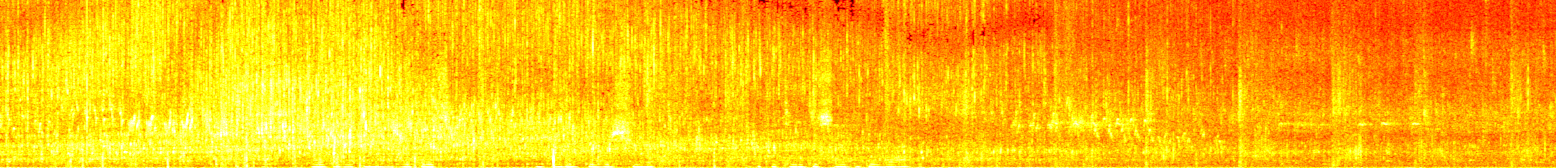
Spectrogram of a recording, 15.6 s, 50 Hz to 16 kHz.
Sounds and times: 0.0s birds 15.5s
0.0s stream 15.5s
0.8s steps 15.5s
3.1s spoken words 4.5s
5.4s spoken words 6.7s
7.5s spoken words 9.2s

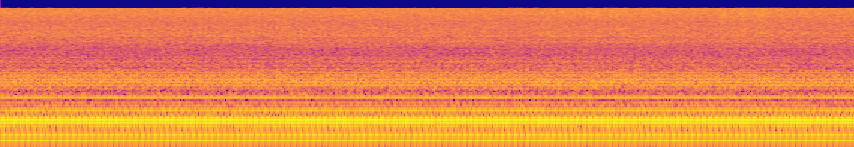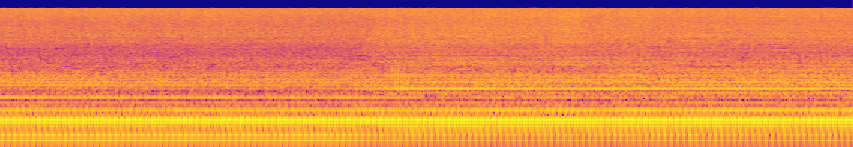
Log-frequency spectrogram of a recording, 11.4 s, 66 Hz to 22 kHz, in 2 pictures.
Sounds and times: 0.0s lawn-mower 11.3s

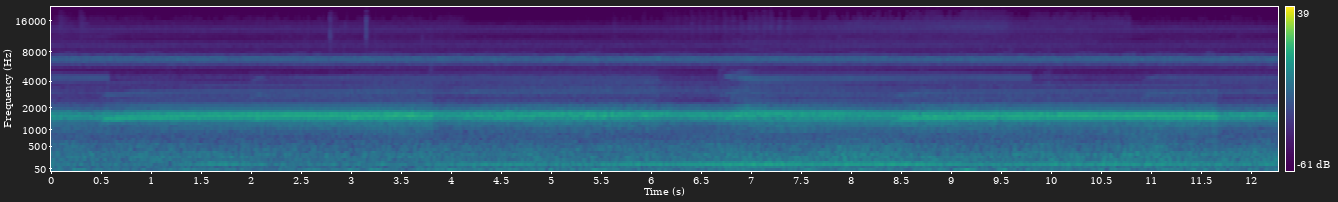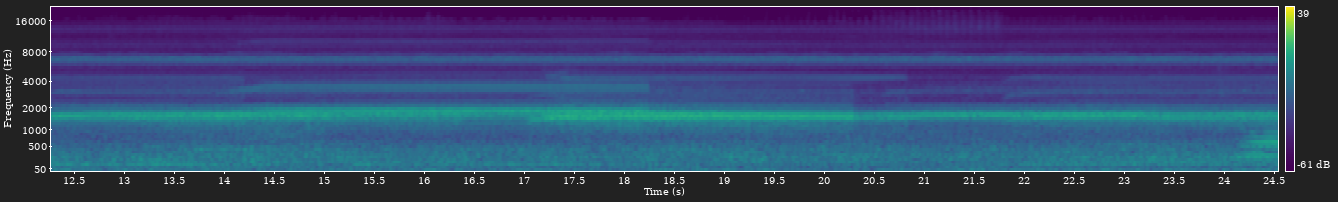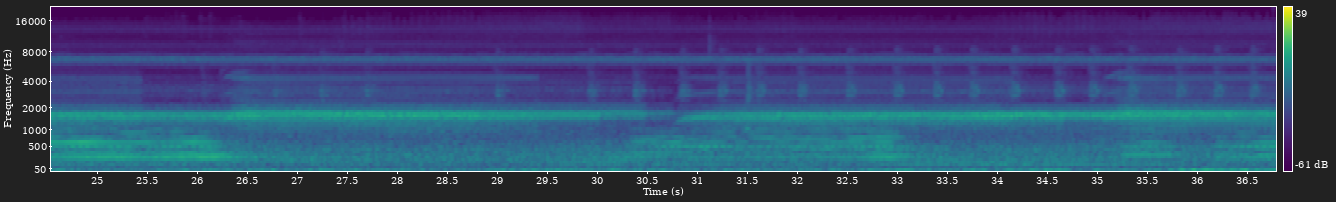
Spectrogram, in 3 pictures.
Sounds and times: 0.0s crickets 36.7s
0.0s mating calls of several species of frogs 36.7s
23.3s distant highway 36.7s
24.2s approaching passenger train 36.7s

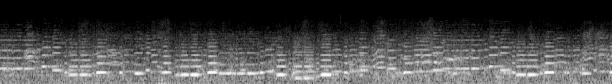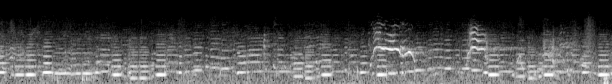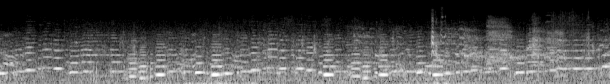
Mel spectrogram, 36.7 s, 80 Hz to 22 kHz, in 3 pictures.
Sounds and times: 9.4s passersby 36.6s
33.1s birds 36.6s

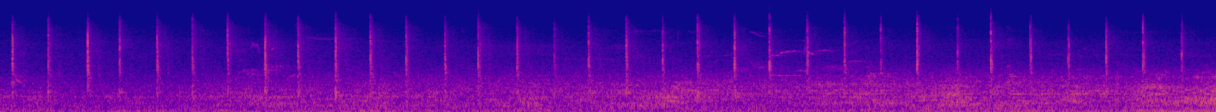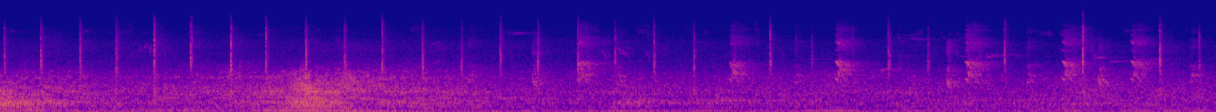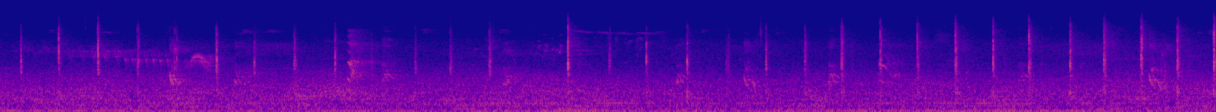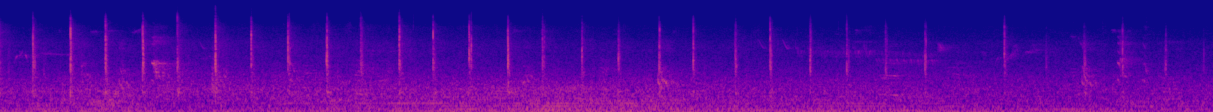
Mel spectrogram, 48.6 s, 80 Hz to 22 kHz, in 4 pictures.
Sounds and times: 0.0s St George flag of England was fluttering 19.4s
0.0s Copper Beech was fluttering in the breeze 48.6s

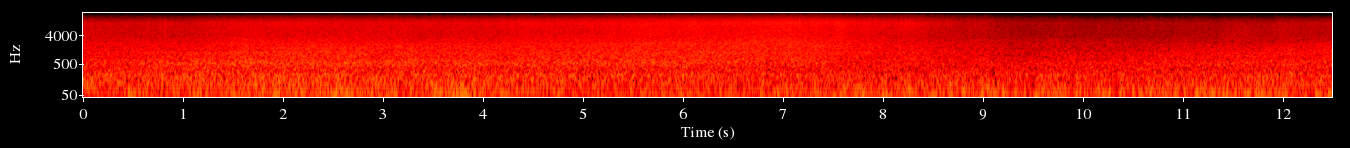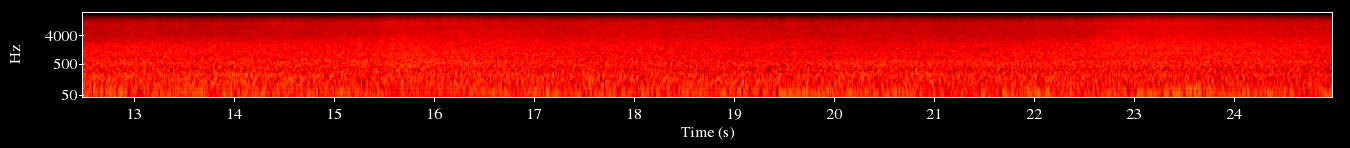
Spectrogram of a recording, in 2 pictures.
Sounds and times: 0.0s waves 24.9s

